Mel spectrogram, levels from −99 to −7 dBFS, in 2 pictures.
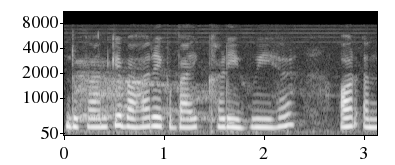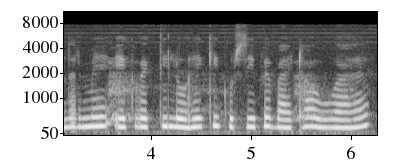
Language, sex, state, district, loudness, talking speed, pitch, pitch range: Hindi, female, Jharkhand, Ranchi, -18 LUFS, 190 wpm, 230 Hz, 225-240 Hz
